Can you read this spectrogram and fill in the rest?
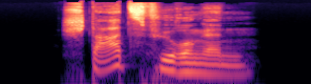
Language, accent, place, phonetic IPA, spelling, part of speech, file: German, Germany, Berlin, [ˈʃtaːt͡sˌfyːʁʊŋən], Staatsführungen, noun, De-Staatsführungen.ogg
- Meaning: plural of Staatsführung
